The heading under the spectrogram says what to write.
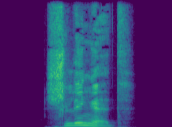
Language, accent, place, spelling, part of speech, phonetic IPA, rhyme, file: German, Germany, Berlin, schlinget, verb, [ˈʃlɪŋət], -ɪŋət, De-schlinget.ogg
- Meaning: second-person plural subjunctive I of schlingen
